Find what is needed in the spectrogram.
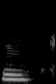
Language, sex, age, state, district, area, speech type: Kannada, female, 18-30, Karnataka, Chikkaballapur, rural, conversation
